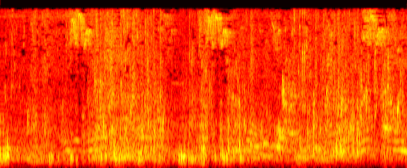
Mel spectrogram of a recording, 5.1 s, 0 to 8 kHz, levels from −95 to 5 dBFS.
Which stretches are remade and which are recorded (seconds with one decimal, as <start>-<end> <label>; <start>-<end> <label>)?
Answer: 0.0-5.1 recorded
